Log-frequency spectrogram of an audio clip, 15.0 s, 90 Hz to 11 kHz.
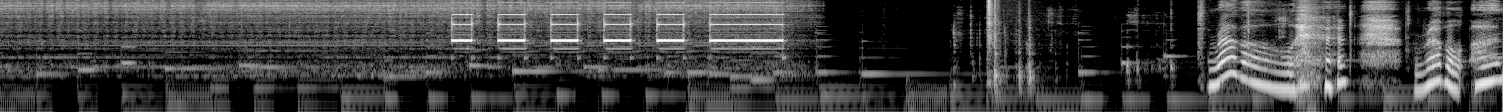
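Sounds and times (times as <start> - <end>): microwave beeps: 4.4 - 8.2.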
